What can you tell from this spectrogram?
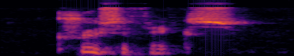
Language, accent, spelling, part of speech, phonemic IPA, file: English, Southern England, crucifix, noun, /ˈkɹuː.sɪˌfɪks/, LL-Q1860 (eng)-crucifix.wav
- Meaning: 1. A wooden structure used for crucifixions, as by the Romans 2. An ornamental or symbolic sculptural representation of Christ on a cross, often worn as a pendant or displayed in a Christian church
